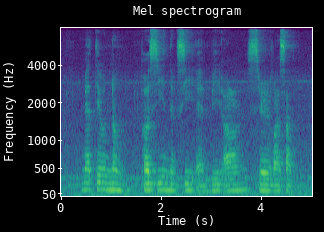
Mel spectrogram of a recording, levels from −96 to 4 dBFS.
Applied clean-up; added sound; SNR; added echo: none; none; none; none.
